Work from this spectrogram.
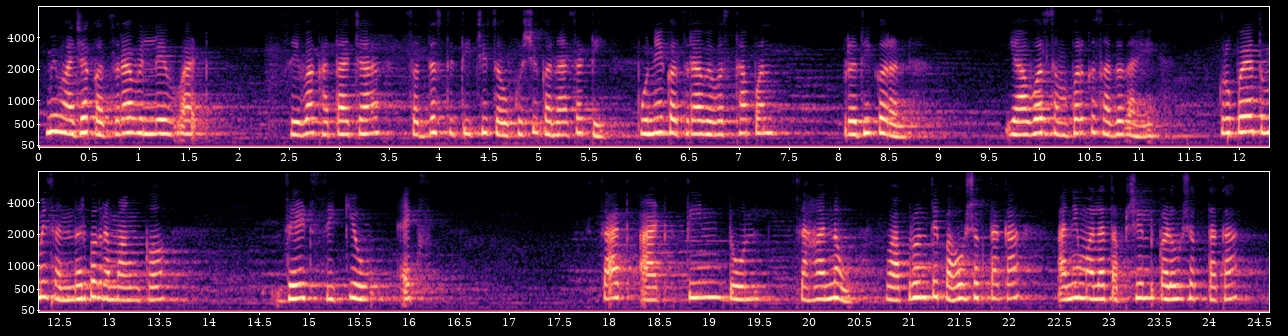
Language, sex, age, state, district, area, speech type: Marathi, female, 18-30, Maharashtra, Amravati, rural, read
